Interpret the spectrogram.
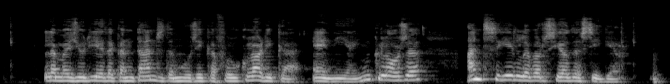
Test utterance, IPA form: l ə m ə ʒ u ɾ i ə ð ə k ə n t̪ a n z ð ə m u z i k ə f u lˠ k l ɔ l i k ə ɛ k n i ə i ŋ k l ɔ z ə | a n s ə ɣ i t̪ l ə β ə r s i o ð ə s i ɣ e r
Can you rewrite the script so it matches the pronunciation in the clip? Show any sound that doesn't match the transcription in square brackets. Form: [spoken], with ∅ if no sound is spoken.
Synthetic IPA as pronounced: l ə m ə ʒ u ɾ i ə ð ə k ə n t̪ a n z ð ə m u z i k ə f u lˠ k l ɔ [ɾ] i k ə ɛ [∅] n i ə i ŋ k l ɔ z ə | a n s ə ɣ i t̪ l ə β ə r s i o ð ə s i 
